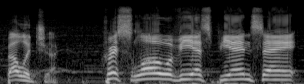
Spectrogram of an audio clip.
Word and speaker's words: Belichick: Belichick.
